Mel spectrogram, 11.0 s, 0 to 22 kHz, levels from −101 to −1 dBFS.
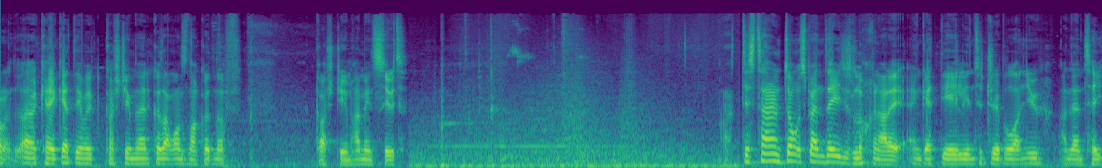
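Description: Dropped samples at 0.82, 1.68 and 7.62 s: three sharp single clicks, likely from a fraction of a millisecond missing, making the waveform jump abruptly.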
